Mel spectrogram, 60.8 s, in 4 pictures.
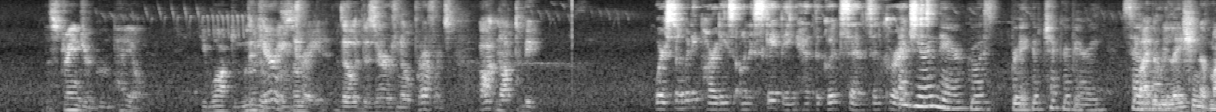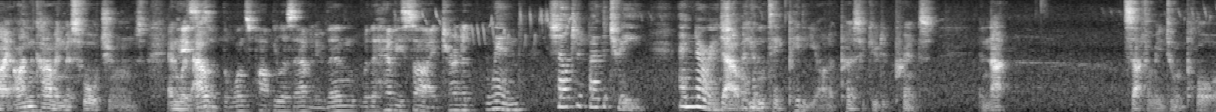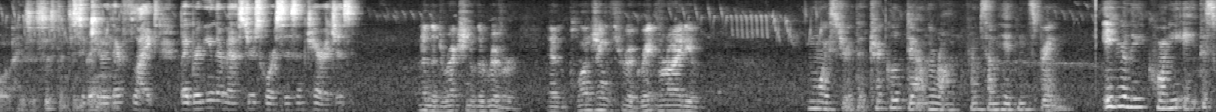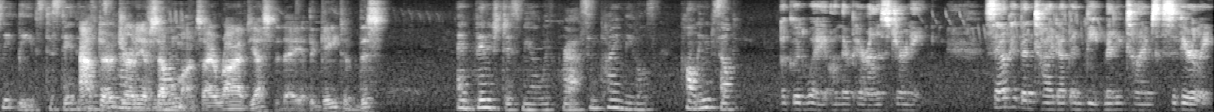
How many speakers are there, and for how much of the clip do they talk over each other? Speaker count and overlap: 5, about 8%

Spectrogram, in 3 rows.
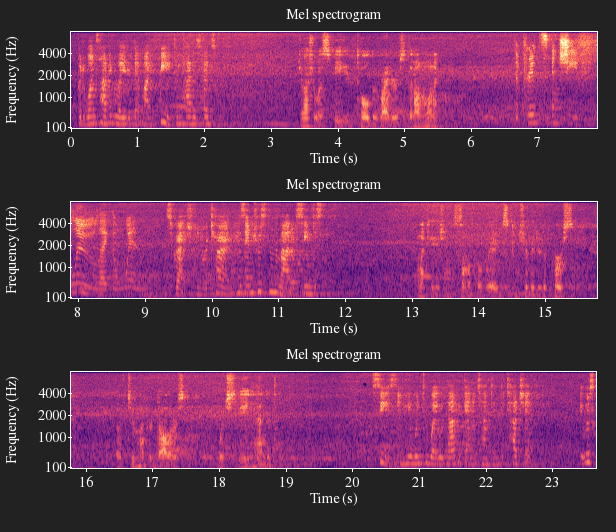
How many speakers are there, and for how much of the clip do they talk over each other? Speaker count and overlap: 3, no overlap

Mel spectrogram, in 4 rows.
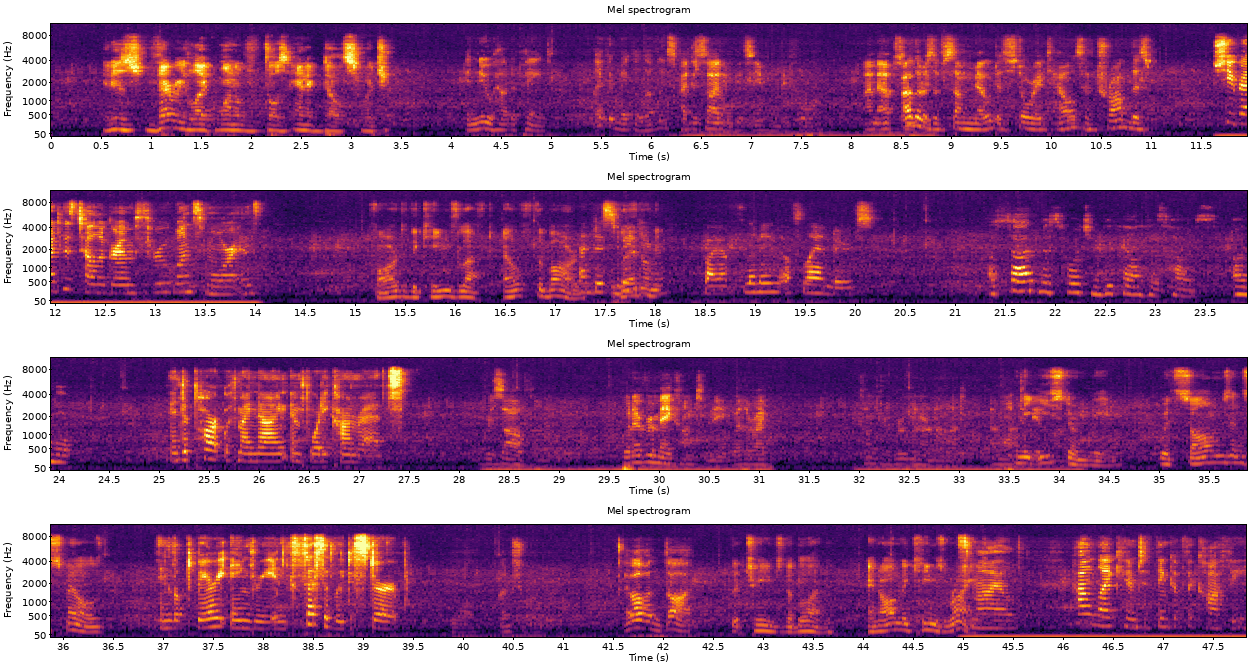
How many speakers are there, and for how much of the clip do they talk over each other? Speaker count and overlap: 9, about 6%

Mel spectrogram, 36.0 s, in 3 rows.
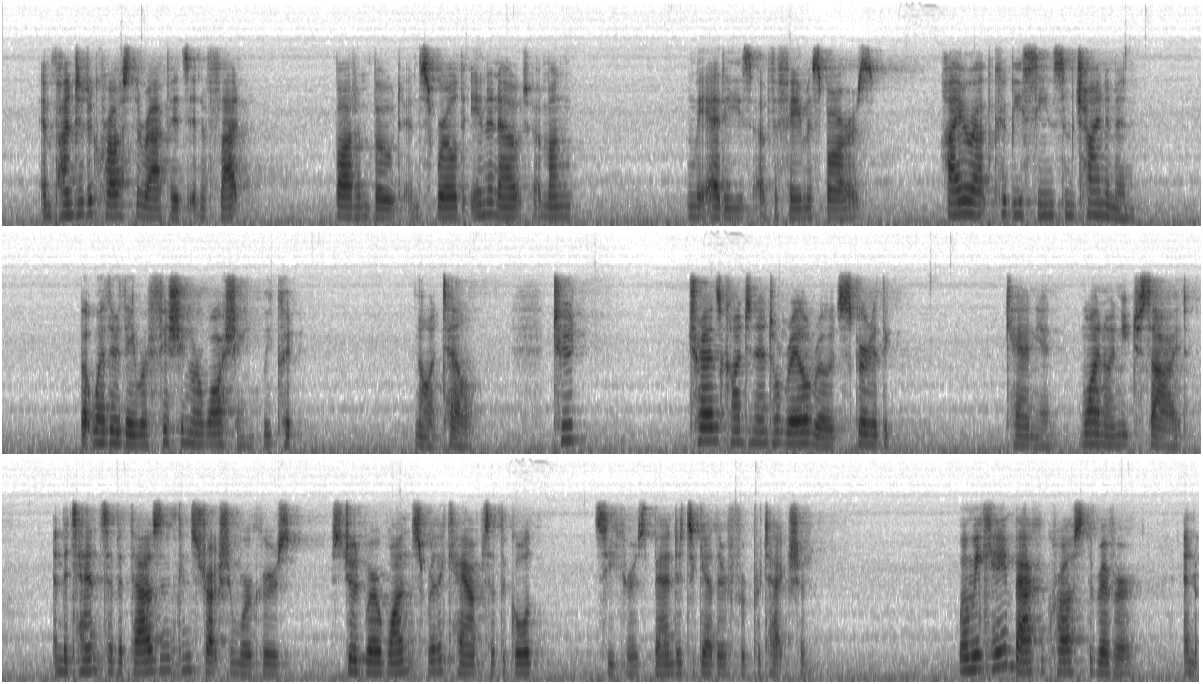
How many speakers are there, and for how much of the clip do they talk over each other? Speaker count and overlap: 1, no overlap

